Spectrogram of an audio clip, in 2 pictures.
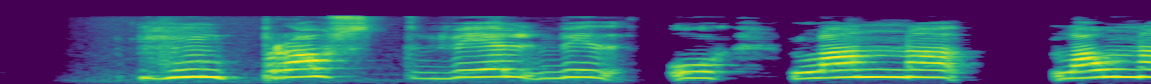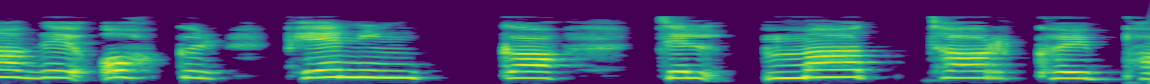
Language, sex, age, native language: Icelandic, male, 11, Icelandic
